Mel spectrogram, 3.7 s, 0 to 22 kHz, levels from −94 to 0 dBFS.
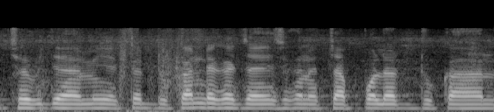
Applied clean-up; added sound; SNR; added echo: none; none; none; none.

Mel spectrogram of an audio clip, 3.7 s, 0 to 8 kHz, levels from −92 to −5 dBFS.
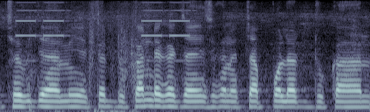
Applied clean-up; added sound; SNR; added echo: none; Telephone; 12 dB; none.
